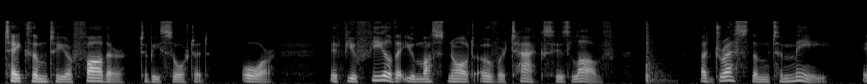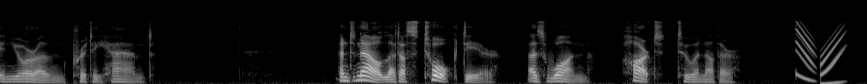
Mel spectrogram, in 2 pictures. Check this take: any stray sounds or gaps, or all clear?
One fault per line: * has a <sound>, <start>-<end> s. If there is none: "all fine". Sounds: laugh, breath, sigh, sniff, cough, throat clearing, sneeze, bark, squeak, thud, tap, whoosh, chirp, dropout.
* has a thud, 6.5-6.8 s
* has a chirp, 16.6-17.2 s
